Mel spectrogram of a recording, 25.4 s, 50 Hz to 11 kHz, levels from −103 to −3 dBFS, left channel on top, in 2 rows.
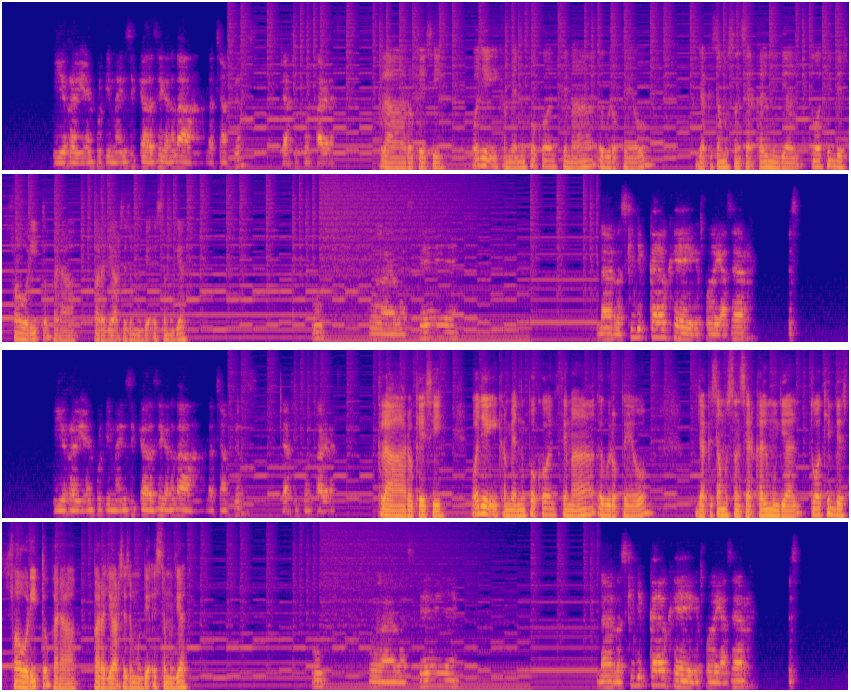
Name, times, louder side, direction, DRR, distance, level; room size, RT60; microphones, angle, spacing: voice 1, 0.8-3.7 4.2-5.0 17.3-17.6 18.2-19.6 21.6-24.0 24.5-24.7, equal, 5° left, 0.7 m, -32 dB
sound 1, 3.4-21.7, left 3 dB, 50° left, 0.6 m, -46 dB
voice 2, 5.6-6.6 7.0-9.8 10.4-15.5, right 6 dB, 65° right, 0.3 m, -27 dB
3.4 x 2.1 x 2.9 m
head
